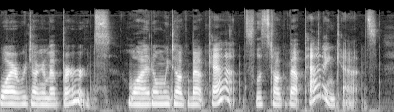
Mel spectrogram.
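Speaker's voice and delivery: talking house cat voice. Speaking for the cat who wants to talk about cats: voicing Maddie the cat. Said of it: "She's like".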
